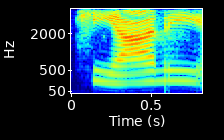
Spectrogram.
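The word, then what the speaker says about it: Keoni: But my name is Kiani, and they'll just transfer you over to me.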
